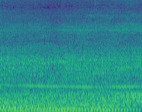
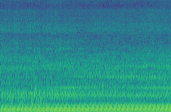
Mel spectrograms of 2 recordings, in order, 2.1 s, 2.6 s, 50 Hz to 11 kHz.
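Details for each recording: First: 1985 John Deere 318 garden tractor twin, run after three months in storage, idling slow and slightly rough with a faintly wavering putter. Owner says it is hard to start when really cold, stalls if throttled down quickly, the carburetor needs a rebuild, and suspects the low idle is set too low. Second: 1985 John Deere 318 garden tractor twin, running after three months in storage: a steady, even drone with no knocks or stumbles. The engine sounds healthy and good.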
